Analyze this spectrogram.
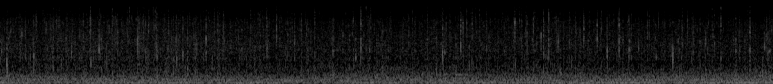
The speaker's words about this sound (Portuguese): E a chuva não para e meu corpo não esquenta com esse frio, com essa chuva.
